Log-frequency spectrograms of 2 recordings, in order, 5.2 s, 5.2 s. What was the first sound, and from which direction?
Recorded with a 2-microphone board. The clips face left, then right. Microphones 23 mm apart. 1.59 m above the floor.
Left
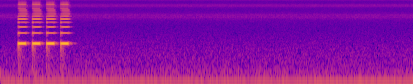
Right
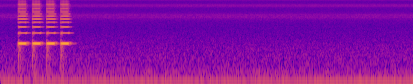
An alarm clock, 35° left (ahead or behind).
